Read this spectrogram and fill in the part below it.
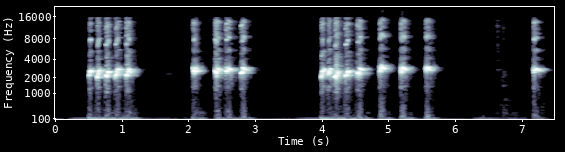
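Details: Breeding female oriental magpie-robin calling the male: short clusters of quick, thin, high chirps, several notes per cluster, separated by pauses, over a faint low hum.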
